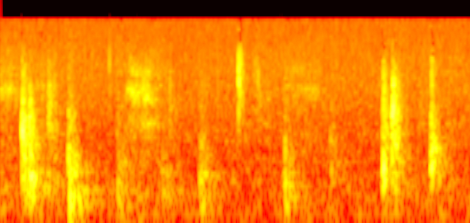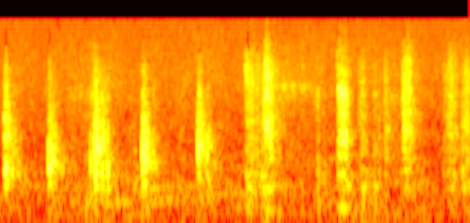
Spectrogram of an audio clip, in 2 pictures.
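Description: Repeated sharp knocks and rattling from a stuck porch door being yanked and jiggled, coming in quick uneven bursts that grow more insistent, fairly loud with no talking.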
